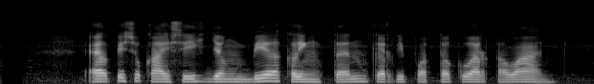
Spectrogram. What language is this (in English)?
Sundanese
